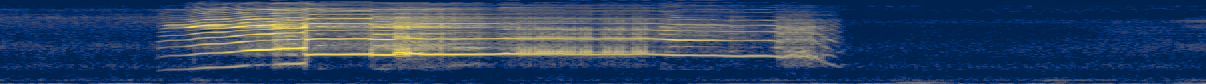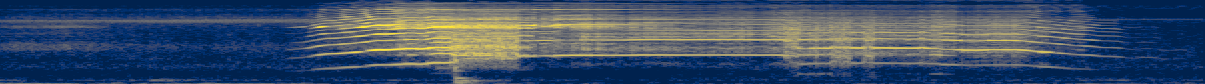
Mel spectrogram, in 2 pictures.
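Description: Sika stag calling in the rut: two long, high-pitched screams, each rising steeply in pitch at the start and then held, the second falling away at its end.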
